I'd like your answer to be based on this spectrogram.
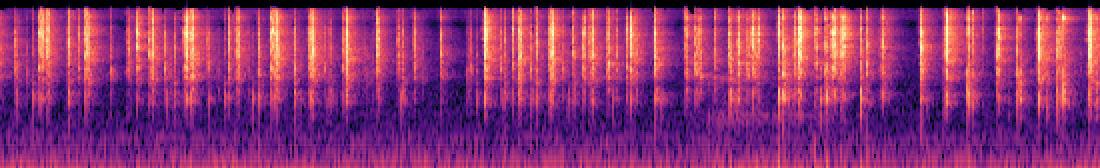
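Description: Fingers rapidly tap and scratch the grips and buttons of a black, hollow, handheld plastic game controller. The result is a dense run of sharp, dry, high-pitched clicks and scrapes that die away almost instantly, over a faint steady low hum.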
